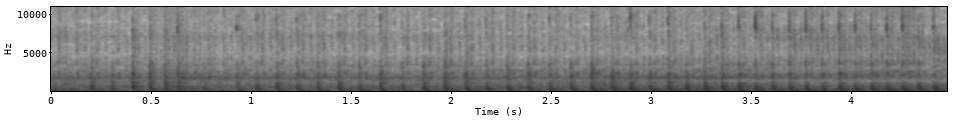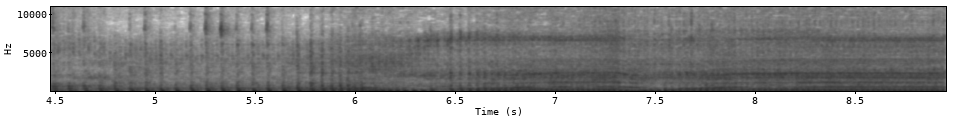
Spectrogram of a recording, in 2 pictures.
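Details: New-body fuel-injected Cappuccino 50 scooter after moving the pickup sensor away from the magneto: rough uneven pulsing run with a rattle building as revs climb, strange noises and smoke.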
